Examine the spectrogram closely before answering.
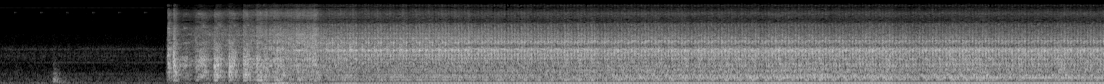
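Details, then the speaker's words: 1.3 diesel with a new timing chain, cold start: short crank, fires and settles within two seconds into a steady, even idle with no chain rattle; healthy cold start. "rumore catena distribuzione nuova, avvio a freddo"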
